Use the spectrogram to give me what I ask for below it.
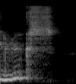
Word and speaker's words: Lux: Il y a une ville aussi qui ça s'écrit luxe, mais on dit lu.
